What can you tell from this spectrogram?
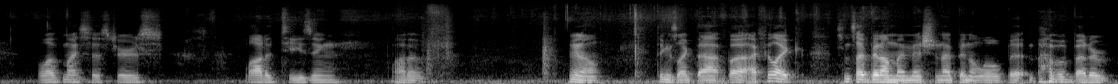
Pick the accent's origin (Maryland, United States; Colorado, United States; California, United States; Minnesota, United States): California, United States; Bakersfield; I'm from Bakersfield, California.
